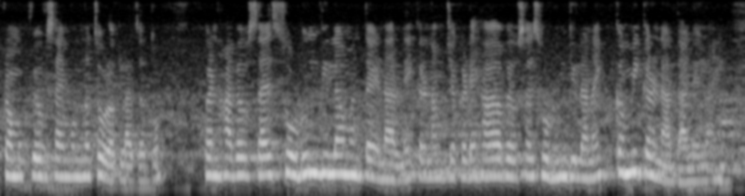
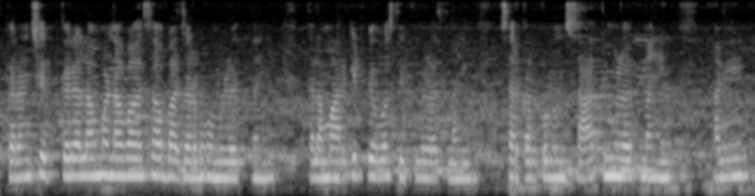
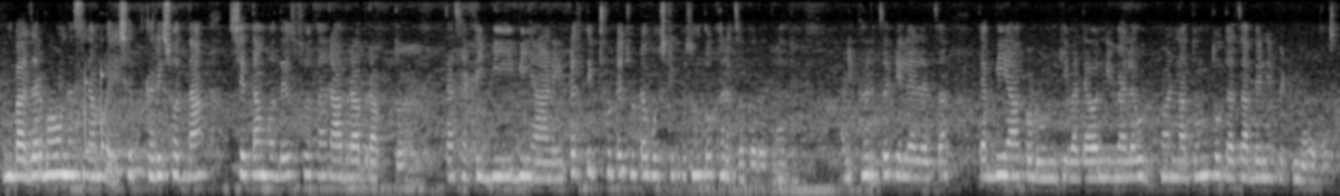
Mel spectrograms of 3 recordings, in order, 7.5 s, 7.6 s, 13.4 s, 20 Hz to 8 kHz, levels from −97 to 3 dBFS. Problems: none marked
